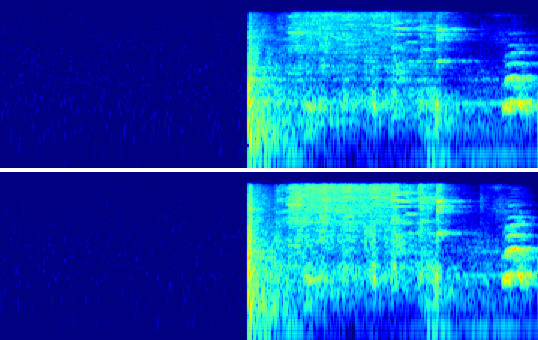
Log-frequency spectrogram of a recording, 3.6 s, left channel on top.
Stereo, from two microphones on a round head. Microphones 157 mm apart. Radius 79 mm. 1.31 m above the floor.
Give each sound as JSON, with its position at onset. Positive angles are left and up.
{"t": 1.7, "sound": "breaking glass", "side_deg": -45, "distance_m": 1.0}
